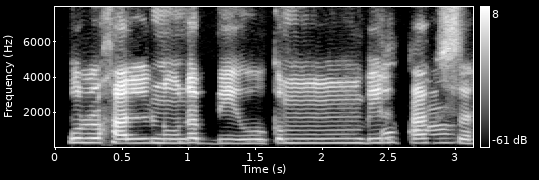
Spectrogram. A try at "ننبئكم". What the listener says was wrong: حکم بالکل بھی نہیں کھینچنا حمزہ کو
